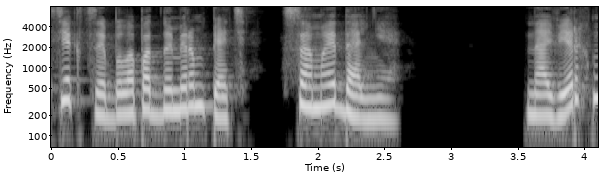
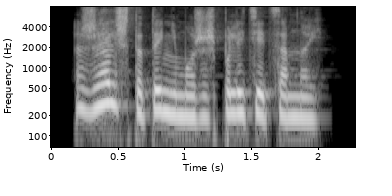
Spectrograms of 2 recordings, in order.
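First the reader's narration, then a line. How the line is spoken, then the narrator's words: Sigh. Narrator (Russian): вздохнула я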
